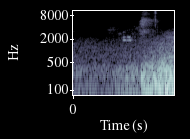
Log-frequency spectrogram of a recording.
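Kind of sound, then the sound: nature, thunder rumbling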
